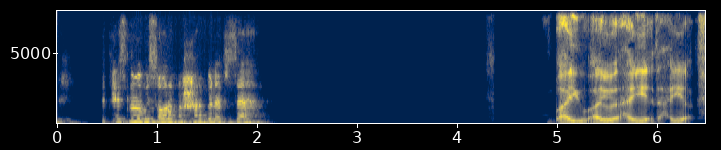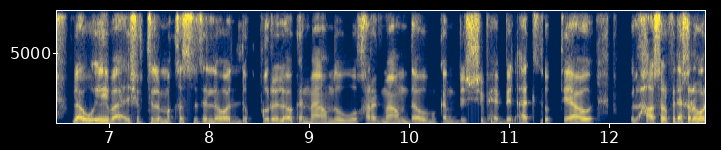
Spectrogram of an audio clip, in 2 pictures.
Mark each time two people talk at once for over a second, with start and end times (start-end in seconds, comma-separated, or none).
none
